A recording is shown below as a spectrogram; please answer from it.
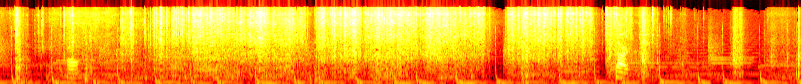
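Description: Clear plastic air-cushion packaging rustling and crinkling as it is handled and pulled out of a cardboard box. It is continuous and about as loud as the voice, with background music underneath.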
